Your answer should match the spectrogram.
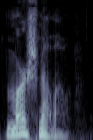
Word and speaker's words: marshmallow: Even though it's spelled M-A-L-L-O-W, mallow, and it looks like it should be pronounced marshmallow, we say marshmallow.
